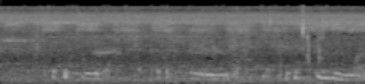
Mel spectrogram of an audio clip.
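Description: A Madrasi or Andhra pigeon held in the hand, cooing softly in several short throaty phrases, close by, with faint handling rustle and no talk.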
